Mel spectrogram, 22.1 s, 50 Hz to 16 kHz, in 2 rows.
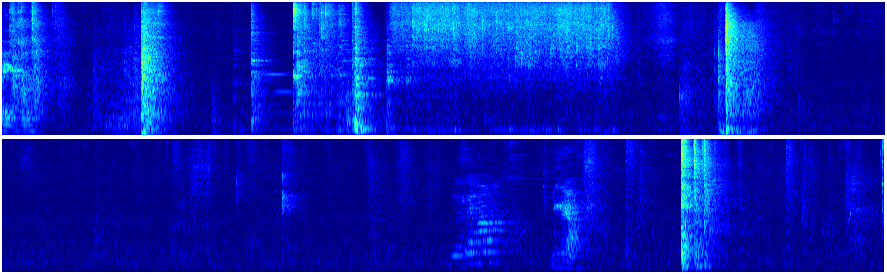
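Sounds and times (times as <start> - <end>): kitchen tap running: 4.8 - 7.9.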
